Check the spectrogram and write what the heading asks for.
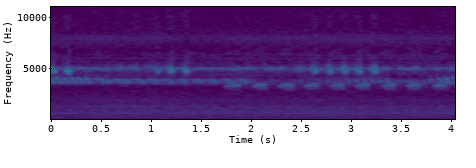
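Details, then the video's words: Soft, high-pitched insect trilling with a few brighter pulsed notes sits over a steady hiss of background noise. "the sound of insects"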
